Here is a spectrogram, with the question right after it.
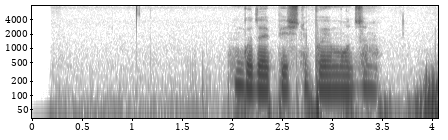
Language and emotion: Russian, neutral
